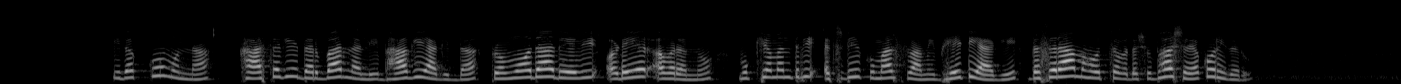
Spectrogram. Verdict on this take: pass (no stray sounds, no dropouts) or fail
pass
